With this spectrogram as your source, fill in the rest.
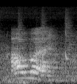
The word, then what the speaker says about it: hour: We do not say ar, even though the word is beginning with the consonantal letter. The word is beginning with the consonantal letter here. H is the consonantal letter, but the sound which is produced here is a vowel sound.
